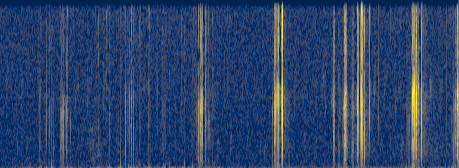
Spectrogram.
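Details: Siberian chipmunk named Momo eating small-animal egg biscuits (tamago boro): rapid dry crunching and biting bursts, some sharp bright cracks standing out over a soft steady rustle, in a quiet indoor setting.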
